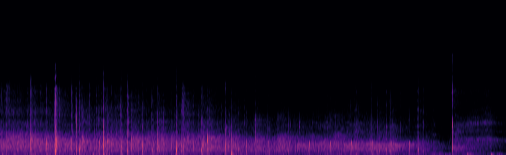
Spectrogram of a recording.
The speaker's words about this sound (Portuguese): Muito obrigado, Afonso Reis Cabral. Uma salva de palmas para o nosso escritor.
